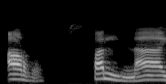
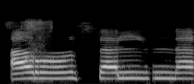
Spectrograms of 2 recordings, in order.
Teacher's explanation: Rok sukunnya itu dialirkan ya, jangan dijedain.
